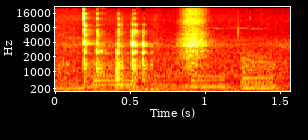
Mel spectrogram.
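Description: A knife scraping and clinking against a plate while cutting crispy skin off a juicy beech-smoked duck leg, several sharp clinks in quick succession, close and clear, followed by a soft scrape with no talking.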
